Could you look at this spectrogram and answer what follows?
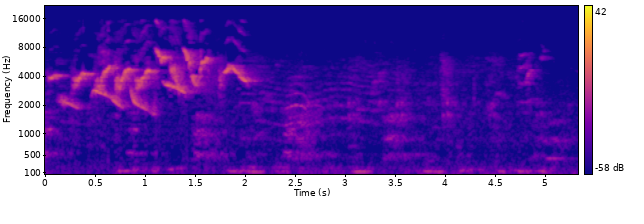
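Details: Double-collared seedeater with "tui tui" style song for training caged birds: an opening rush of quick swooping high notes, trailing into sparse softer chirps over a low background rumble.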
